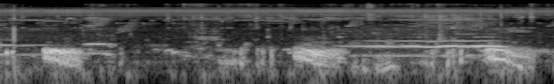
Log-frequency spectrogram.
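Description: A large male colored Gola pigeon coos close by in repeated throaty, rolling bursts, about three phrases with short pauses between them.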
